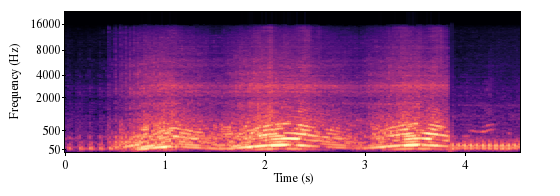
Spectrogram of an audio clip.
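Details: Yamaha Jupiter MX small single-cylinder motorcycle engine revving cleanly up and down three times with a smooth rising pitch, no knocks or rattles, settling to an even idle; healthy engine.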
